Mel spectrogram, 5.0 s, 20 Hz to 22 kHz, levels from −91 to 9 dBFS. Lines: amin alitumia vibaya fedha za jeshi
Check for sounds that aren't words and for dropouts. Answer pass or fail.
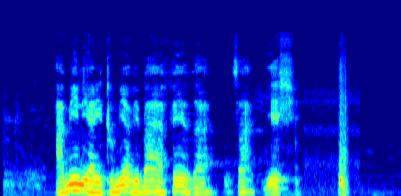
fail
